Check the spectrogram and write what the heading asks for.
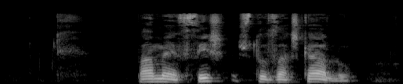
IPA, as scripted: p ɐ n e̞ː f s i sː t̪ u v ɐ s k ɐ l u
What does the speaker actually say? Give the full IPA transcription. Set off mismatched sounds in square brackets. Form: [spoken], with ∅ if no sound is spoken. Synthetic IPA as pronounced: p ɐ [m] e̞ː f [θ] i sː t̪ u [ð] ɐ s k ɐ l u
